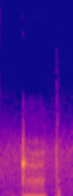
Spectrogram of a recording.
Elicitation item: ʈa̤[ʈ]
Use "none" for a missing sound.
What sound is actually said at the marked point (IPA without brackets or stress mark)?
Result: t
